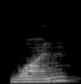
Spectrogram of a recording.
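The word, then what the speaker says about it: hundred: Sem em inglês, eu falo 100. Repeat. 100. Você vê que o H tem som de R. 100, igual casa, não é? House.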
